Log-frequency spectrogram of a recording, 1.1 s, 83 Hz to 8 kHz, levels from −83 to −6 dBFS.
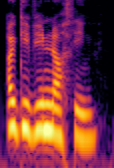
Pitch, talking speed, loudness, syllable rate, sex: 215 Hz, 210 wpm, -14 LUFS, 5.4 syllables/s, female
